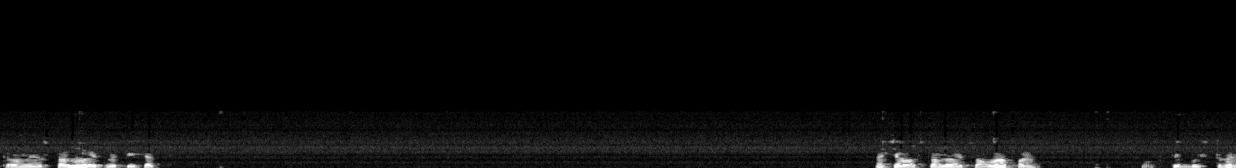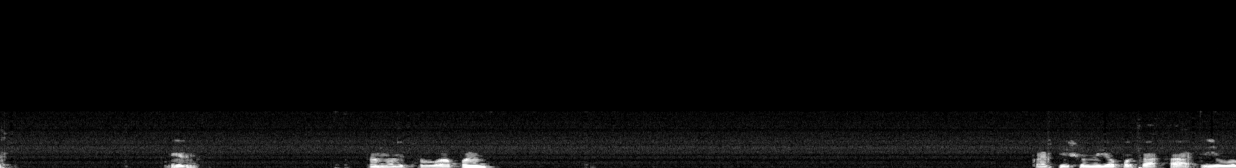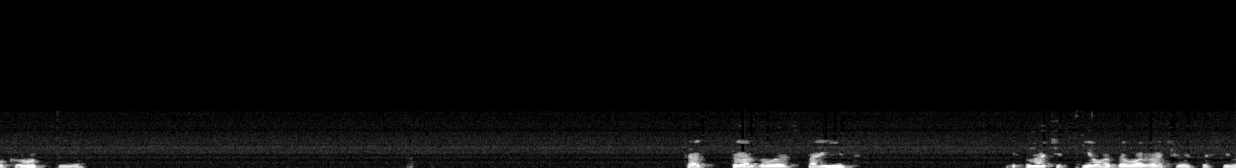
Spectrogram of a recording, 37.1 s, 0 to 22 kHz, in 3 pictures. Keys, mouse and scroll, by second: 2.3-8.9 drag, 9.0-9.9 middle drag, 10.9 click, 14.0 r, 15.6-16.3 drag, 16.3-18.1 middle drag, 22.8 a, 23.6 i, 25.2-28.7 drag, 35.4 click.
